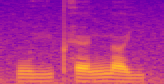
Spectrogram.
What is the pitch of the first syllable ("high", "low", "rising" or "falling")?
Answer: rising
